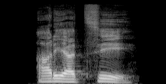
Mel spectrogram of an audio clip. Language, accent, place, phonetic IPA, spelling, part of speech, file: German, Germany, Berlin, [ˌaːdeːʔaːˈt͡seː], ADAC, noun, De-ADAC.ogg
- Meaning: initialism of Allgemeiner Deutscher Automobil-Club (General German Automobile Club)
